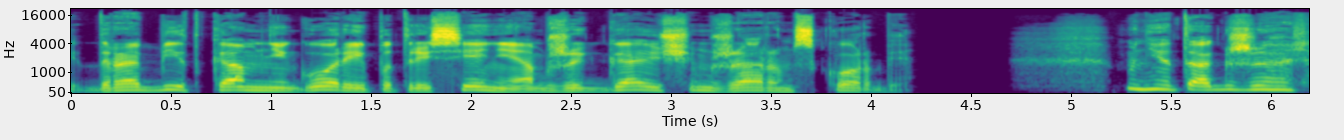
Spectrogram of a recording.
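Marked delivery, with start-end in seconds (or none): 5.3-6.1 high, halting, tearful woman; a grieving neighbour near tears; tearful Missy. Acted. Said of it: "сбивчиво говорила Мисси".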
